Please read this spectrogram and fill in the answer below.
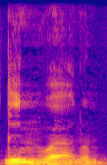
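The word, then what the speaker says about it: قنوان: Jadi bacanya bukan buya, bukan duya, bukan siwa atau qiwa, tidak. Tapi ini baca seperti adanya. Bunyanun, dunyaya, sinwanun, qinwanun.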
